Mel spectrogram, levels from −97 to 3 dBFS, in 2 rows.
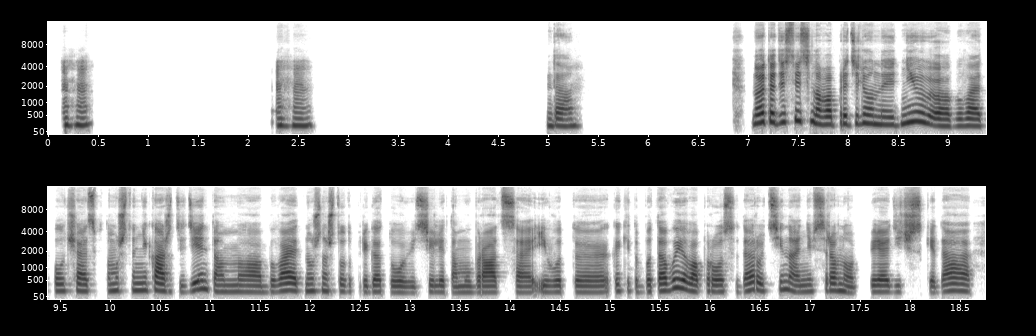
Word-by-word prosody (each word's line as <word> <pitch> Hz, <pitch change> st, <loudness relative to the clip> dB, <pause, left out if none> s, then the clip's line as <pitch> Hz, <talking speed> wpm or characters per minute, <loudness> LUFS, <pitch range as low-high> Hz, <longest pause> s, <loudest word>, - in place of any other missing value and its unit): Мгм. 210 Hz, +1 st, -2 dB, 1.8 s
Мгм. 200 Hz, 0 st, -3 dB, 2.3 s
Да. 190 Hz, -1 st, -2 dB, 1.7 s
Ну, 255 Hz, -, +5 dB
это 290 Hz, +1 st, +9 dB
действительно 290 Hz, 0 st, +3 dB
в 225 Hz, -, +3 dB
определенные 240 Hz, -1 st, +2 dB
дни, 255 Hz, +8 st, +2 dB
э, 205 Hz, -11 st, +4 dB
бывает, 190 Hz, 0 st, +1 dB
получается, 190 Hz, -1 st, -1 dB
потому 190 Hz, +1 st, -7 dB
что 200 Hz, +1 st, -2 dB
не 200 Hz, 0 st, -3 dB
каждый 190 Hz, -5 st, +2 dB
день 220 Hz, +7 st, +1 dB
там, 170 Hz, -3 st, -4 dB
э, 170 Hz, -1 st, -1 dB
бывает 190 Hz, +4 st, +2 dB
нужно 185 Hz, 0 st, -3 dB
что-то 180 Hz, -1 st, -4 dB
приготовить 160 Hz, -3 st, -3 dB
или 165 Hz, 0 st, -3 dB
там 155 Hz, -1 st, -7 dB
убраться, 160 Hz, 0 st, +1 dB
и 165 Hz, -, -5 dB
вот, 165 Hz, 0 st, -5 dB
э, 160 Hz, 0 st, -3 dB
какие-то 185 Hz, -1 st, -11 dB
бытовые 195 Hz, +10 st, +2 dB
вопросы, 175 Hz, -1 st, 0 dB
да, 195 Hz, +5 st, +1 dB
рутина, 205 Hz, +2 st, 0 dB
они 170 Hz, +1 st, -3 dB
всё 185 Hz, -, -3 dB
равно 180 Hz, -7 st, -1 dB
периодически, 170 Hz, -1 st, 0 dB
да, 185 Hz, +2 st, +1 dB
185 Hz, 125 wpm, -23 LUFS, 170-205 Hz, 2.3 s, это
